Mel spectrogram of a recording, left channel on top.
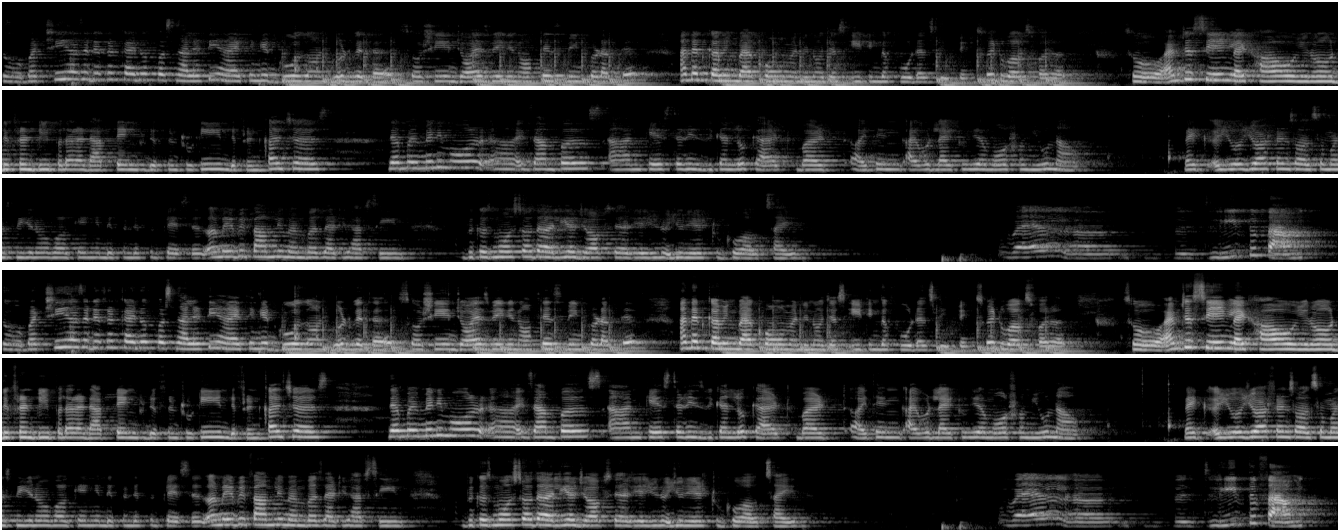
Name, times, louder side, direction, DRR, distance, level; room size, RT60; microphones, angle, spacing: voice 1, 0.0-6.4 6.8-10.7 11.3-16.6 17.2-24.2 25.2-30.7 31.3-34.7, right 3 dB, 85° right, 12 dB, 0.9 m, -23 dB
sound 1, 2.8-4.3 4.7-6.5 7.0-8.7 9.3-10.9, equal, 10° right, 1.7 m, -30 dB
voice 2, 36.7-37.9 38.4-39.7, right 4 dB, 55° right, 4 dB, 0.9 m, -27 dB
26.0 x 8.7 x 5.7 m, 1.1 s
head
